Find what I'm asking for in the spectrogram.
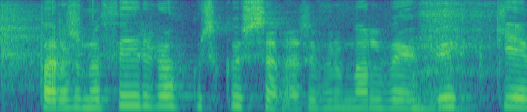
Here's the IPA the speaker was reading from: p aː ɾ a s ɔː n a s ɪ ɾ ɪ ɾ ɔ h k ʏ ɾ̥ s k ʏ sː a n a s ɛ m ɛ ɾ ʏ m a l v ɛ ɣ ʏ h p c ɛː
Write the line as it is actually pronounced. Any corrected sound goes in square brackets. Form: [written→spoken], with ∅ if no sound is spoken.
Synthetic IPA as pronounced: p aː ɾ a s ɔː n a [s→f] ɪ ɾ ɪ ɾ ɔ h k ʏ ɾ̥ s k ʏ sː a n a s ɛ m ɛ ɾ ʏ m a l v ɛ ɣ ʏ h p c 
